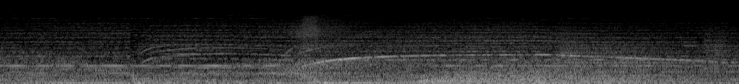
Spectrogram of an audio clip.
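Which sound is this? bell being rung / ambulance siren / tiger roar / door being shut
ambulance siren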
